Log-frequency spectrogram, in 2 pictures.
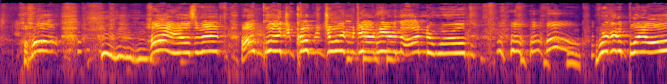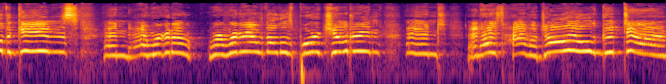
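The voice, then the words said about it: Mickey Mouse cartoon character voice. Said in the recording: “Do the Mickey Mouse voice.”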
